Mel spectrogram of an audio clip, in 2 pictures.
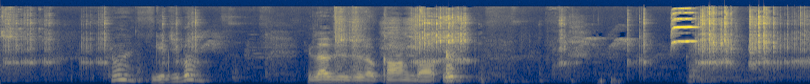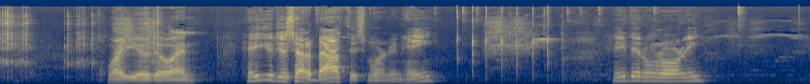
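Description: A parrot makes warbling, voice-like calls close by.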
